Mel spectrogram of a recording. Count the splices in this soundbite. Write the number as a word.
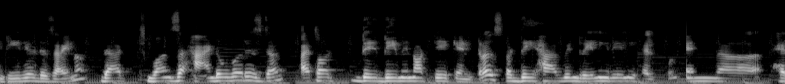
four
